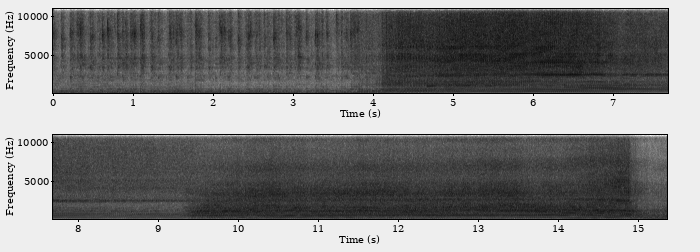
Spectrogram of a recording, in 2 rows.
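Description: Chevrolet Chevelle SS's V8 doing a burnout. It runs with a pulsing beat at low revs, is revved up hard about four seconds in as the rear tyres spin with a loud rushing squeal, eases off briefly around eight seconds, then is brought back up and held at high revs until it cuts off just before the end.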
